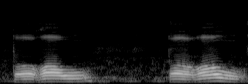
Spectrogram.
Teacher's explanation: Taghaw, ghaw tu adalah hukum lin, lembutkan.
